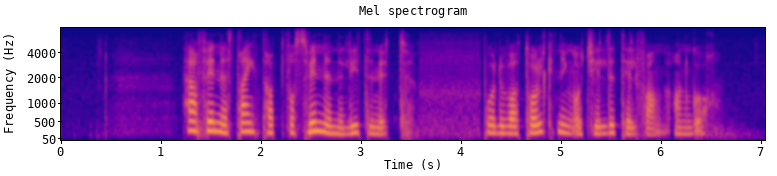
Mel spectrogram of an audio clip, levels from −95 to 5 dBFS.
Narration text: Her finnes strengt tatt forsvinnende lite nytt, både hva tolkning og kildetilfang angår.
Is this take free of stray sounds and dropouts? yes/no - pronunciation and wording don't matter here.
yes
